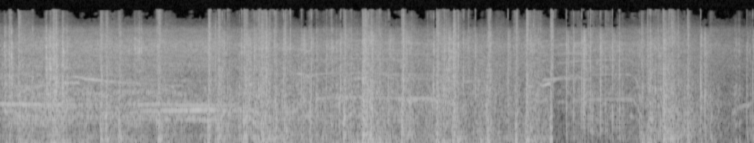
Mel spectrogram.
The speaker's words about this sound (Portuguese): Show de luzes e fogos também em Hong Kong.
